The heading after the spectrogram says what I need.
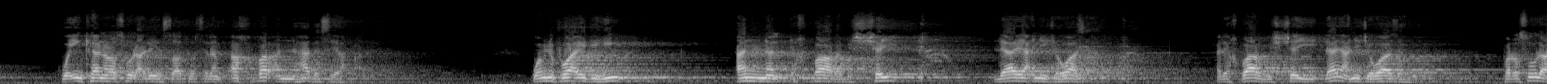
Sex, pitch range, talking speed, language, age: male, 135-160 Hz, 95 wpm, Arabic, 40-59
